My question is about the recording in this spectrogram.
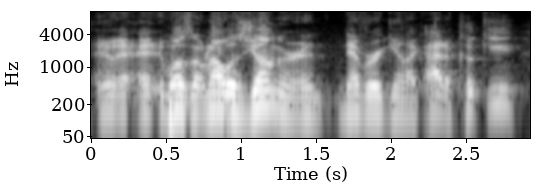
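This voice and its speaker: A man with a fairly high-pitched voice tells stories in loose, casual banter. He talks like a frat bro, leaning on slang, swearing and calling everyone dude. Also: very fast, a bit bright.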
